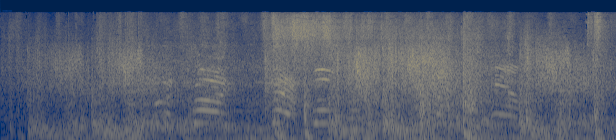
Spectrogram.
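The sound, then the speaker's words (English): Gunshots blast through an apartment front door: loud, booming bursts, the heaviest arriving midway, ride over a dense, continuous roar of noise. “A shot blows a hole through Julie's front door. Marcus grabs her by the wrist and drags her across the apartment. three of Fouché's men burst in, taking pot shots at them.”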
